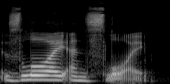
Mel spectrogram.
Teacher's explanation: they both have a consonant followed by l and that first consonant does not change its voiced or voiceless quality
